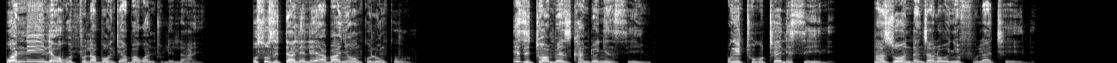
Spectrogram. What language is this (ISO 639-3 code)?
nde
